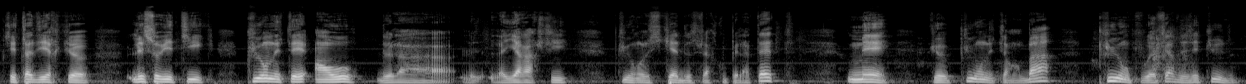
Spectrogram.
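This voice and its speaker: Low male voice, middle-aged, impassioned discussion, halting, insistent, repetitive phrasing. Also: a little mellow. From Vietnamese origin. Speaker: discussion participant, former craftsman and sound technician. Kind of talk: impassioned opinion in a group discussion.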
